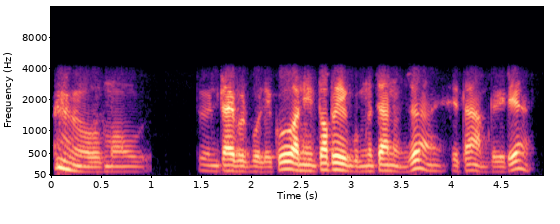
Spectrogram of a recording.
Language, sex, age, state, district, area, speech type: Nepali, male, 30-45, West Bengal, Kalimpong, rural, conversation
